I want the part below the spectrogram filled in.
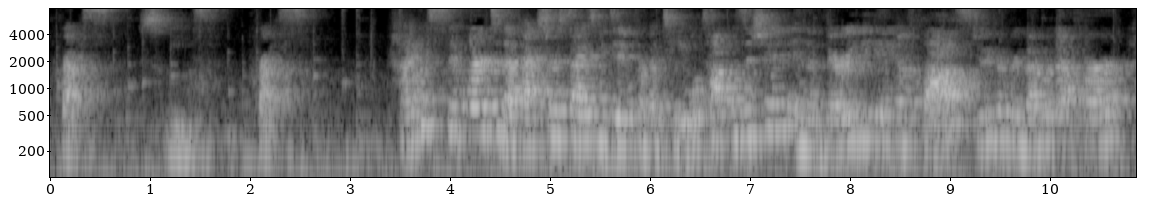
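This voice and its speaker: A woman's voice: high voice, brisk, fairly bright tone. A woman leading a workout as an aerobics-style Pilates instructor, cueing moves and counting down reps in an encouraging, instructive way. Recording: echoey room, distant, music behind.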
